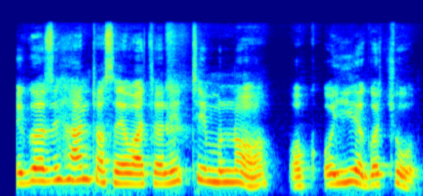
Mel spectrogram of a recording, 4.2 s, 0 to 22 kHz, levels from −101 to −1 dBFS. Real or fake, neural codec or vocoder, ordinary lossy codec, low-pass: fake; vocoder, 44.1 kHz, 128 mel bands, Pupu-Vocoder; none; 14.4 kHz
